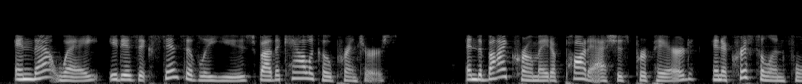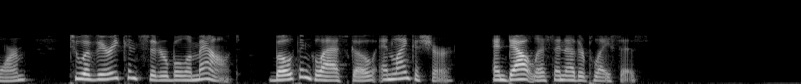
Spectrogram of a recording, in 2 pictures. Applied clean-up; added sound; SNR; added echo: none; none; none; none.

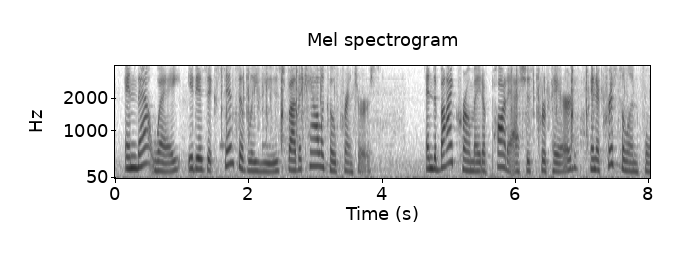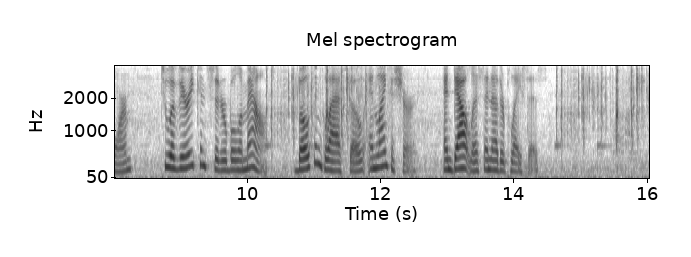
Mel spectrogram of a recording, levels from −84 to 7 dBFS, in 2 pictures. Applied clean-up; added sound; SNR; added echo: none; Coin (dropping); 14 dB; none.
